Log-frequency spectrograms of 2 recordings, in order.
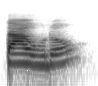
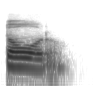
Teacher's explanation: en el latín tauro se convirtió en una sola vocal en el español toro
